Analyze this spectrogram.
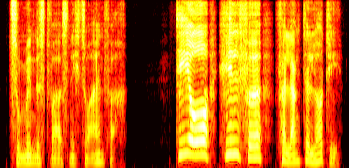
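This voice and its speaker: A lively, expressive man reading a children's story. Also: mid-range voice, husky, no echo, studio quality. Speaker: audiobook reader.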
